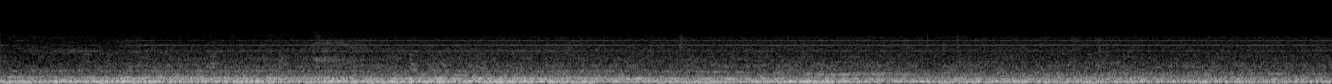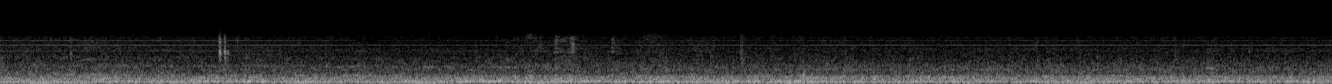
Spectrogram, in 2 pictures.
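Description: Jet engines hum and whine steadily inside an aircraft cabin as it taxis.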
